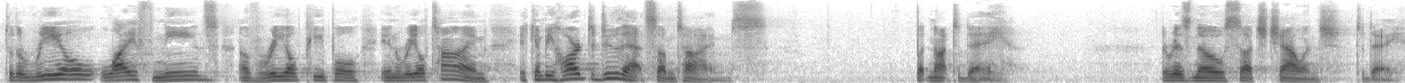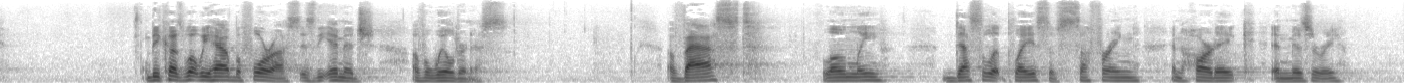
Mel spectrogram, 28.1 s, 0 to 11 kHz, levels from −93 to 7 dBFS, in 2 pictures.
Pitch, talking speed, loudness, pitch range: 125 Hz, 110 wpm, -27 LUFS, 115-145 Hz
